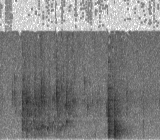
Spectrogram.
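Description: A blended yeast-and-water mixture is poured into a bowl of flour, making a soft, steady splashing pour and then a brief louder splash near the end, with no talk.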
